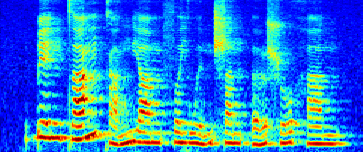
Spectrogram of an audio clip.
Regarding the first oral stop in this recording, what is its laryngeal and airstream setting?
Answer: implosive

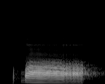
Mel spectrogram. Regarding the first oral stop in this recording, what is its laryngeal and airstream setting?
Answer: implosive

